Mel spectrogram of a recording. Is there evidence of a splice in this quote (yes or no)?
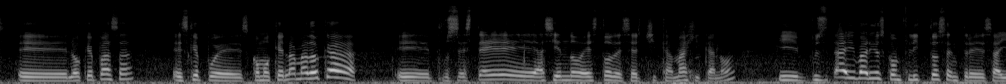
yes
